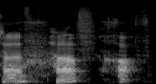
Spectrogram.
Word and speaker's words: Hough: It's Julianne Ho. I'm sure that's not how it's Huff. But it's spelled like with a GH at the end, right? Yeah. Kind of like so cough.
